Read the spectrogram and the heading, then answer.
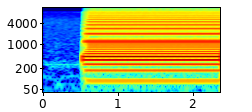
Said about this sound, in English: Alright, so we can bring the dial tone into the board. We do have dial tone into the board.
